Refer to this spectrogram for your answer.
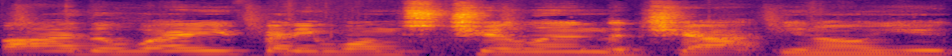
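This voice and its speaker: A man with a British accent and fairly high pitch talks fairly fast over music in the background. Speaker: gaming streamer. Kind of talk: casual live-stream chat.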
